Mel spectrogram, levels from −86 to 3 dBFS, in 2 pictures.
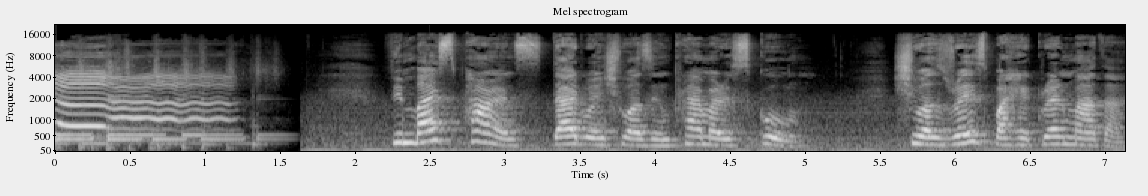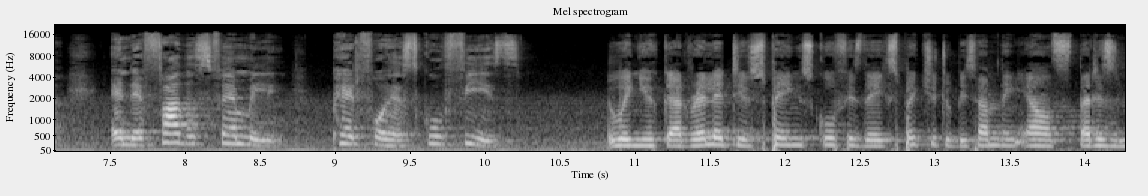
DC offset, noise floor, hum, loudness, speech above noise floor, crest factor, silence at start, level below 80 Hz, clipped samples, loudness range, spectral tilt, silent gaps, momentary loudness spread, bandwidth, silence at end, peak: under 0.1%; -39 dBFS; none; -17 LUFS; 21 dB; 18 dB; 0 s; -40 dBFS; under 0.1%; 5 LU; -3 dB/octave; none; 12 LU; 17 kHz; 0 s; 0 dBFS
